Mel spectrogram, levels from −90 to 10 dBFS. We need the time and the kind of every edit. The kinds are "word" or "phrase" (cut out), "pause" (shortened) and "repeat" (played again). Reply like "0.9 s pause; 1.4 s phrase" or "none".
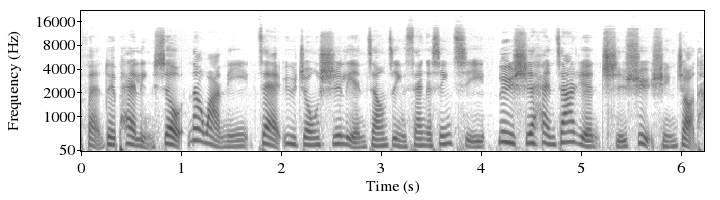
4.1 s pause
